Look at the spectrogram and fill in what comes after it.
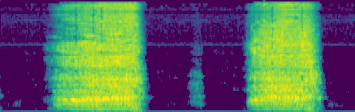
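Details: Bear producing two long raspy roars, each close to one second, with a faint short grunt in the quiet gap between them and no other sounds.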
